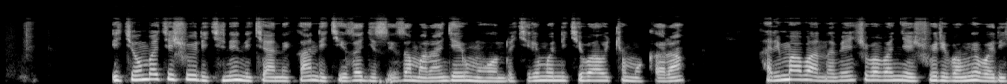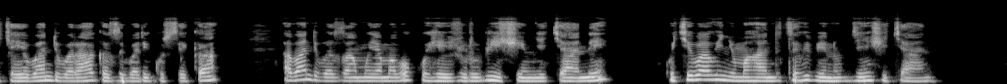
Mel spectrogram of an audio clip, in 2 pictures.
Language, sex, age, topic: Kinyarwanda, female, 18-24, education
